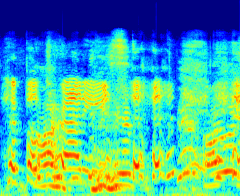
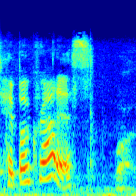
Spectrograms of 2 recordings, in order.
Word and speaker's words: Hippocrates: And it's spelled more like hippo, as in the animal. You know, that's why Ty pronounced it Hippocrates.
